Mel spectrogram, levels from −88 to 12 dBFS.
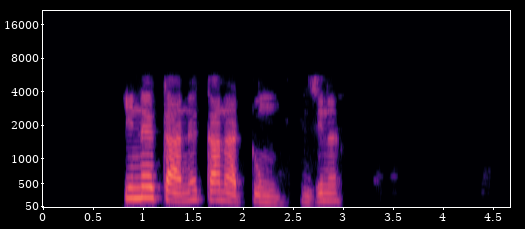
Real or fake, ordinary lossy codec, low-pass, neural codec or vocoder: real; Opus, 24 kbps; 5.4 kHz; none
